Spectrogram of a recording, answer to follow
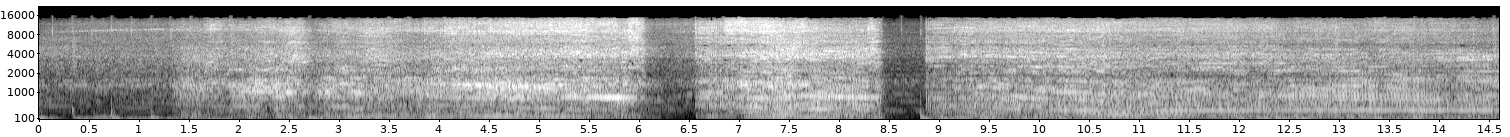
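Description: Cut-off wheel grinding through the car's sheet-metal body: a continuous high, harsh cutting noise with a motor pitch that sags and recovers under load, cutting out briefly twice in the middle. Background music plays along with it.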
